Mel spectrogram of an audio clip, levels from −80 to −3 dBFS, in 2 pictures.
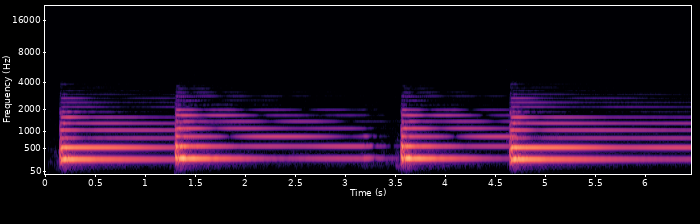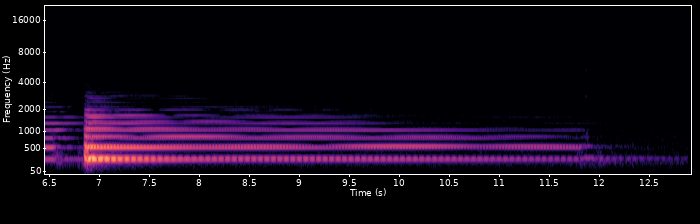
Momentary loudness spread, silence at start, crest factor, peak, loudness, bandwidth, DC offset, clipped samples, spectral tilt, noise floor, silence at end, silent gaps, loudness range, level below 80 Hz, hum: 23 LU; 0.15 s; 18 dB; -10 dBFS; -27 LUFS; 3.8 kHz; under 0.1%; under 0.1%; -7.5 dB/octave; -64 dBFS; 1.1 s; none; 17 LU; -86 dBFS; 50 Hz at -75 dBFS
